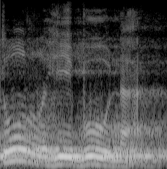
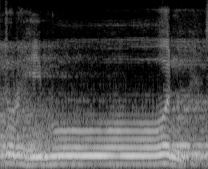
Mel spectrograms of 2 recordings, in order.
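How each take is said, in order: First: The word ends with a full -na syllable. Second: The word stops on a lengthened vowel before n. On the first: "kalau dibacanya wasol" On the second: "kalau mau wakaf juga"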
